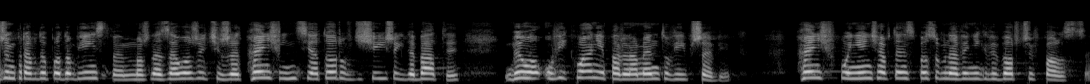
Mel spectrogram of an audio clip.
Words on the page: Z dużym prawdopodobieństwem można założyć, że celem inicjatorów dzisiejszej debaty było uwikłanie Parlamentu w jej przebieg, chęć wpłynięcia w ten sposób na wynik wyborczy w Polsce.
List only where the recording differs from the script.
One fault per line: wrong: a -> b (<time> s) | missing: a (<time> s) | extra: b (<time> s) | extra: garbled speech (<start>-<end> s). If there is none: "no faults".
wrong: celem -> chęć (2.4 s)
